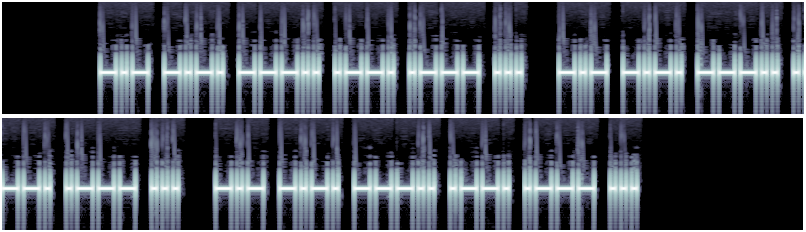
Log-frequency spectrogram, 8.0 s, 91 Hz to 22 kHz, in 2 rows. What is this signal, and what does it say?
Morse code, heard as a keyed tone, about 44 wpm, 700 Hz. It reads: KC8PJS KC8PJS KC8PJS
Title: USA Call Signs Repeated 3x 45wpm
